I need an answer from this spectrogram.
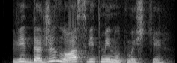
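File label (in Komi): вит да джын лоас вит минут мысти, Komi, female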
